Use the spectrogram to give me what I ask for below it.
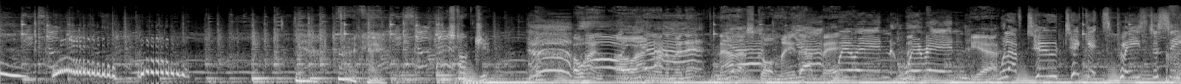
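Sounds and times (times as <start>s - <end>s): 
warbling hoot-like bird calls: 0.0s - 2.0s
film soundtrack music: 0.0s - 11.8s
speech: 7.6s - 11.8s.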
